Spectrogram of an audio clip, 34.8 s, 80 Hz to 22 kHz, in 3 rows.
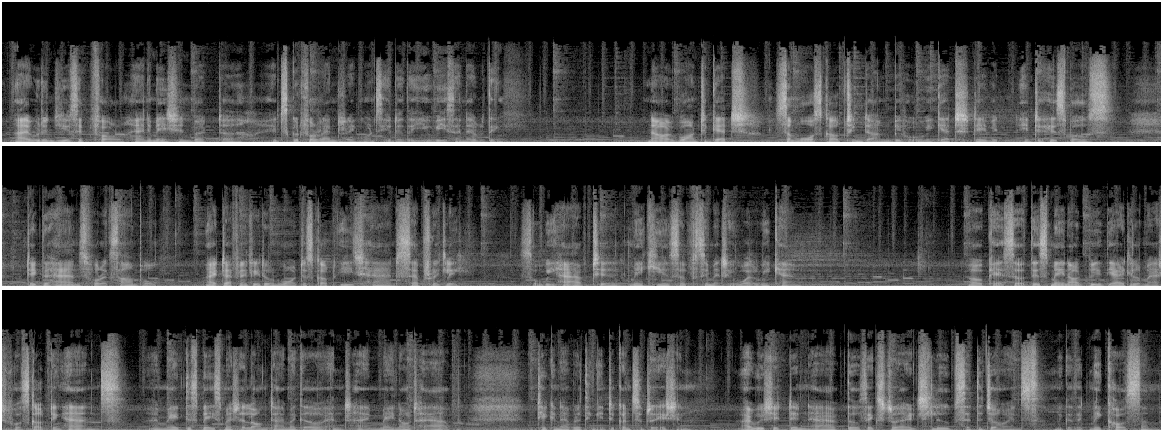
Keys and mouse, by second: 26.9 right click.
